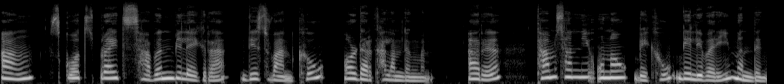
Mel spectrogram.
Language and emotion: Bodo, neutral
